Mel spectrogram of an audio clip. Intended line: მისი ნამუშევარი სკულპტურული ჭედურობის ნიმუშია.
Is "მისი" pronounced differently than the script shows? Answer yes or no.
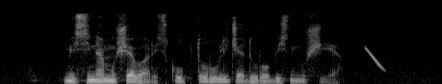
no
